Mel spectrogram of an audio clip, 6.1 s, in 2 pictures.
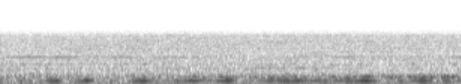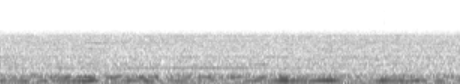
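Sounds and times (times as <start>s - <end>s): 
deep steady hum: 0.0s - 6.1s
low throbbing rumble: 0.0s - 6.1s.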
